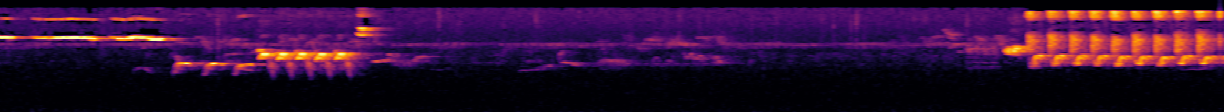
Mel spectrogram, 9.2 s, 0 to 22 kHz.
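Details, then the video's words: Common nightingale (Luscinia megarhynchos) singing in summer daylight, La Vallée du Célé, southern France, 11 June 2023; a short run of sharp repeated notes, quiet gap, then a long rapid series of loud, evenly spaced pulses. "NIGHTINGALE MORNING SONG"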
